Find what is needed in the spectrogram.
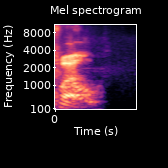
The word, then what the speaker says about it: pho: Vietnamese is a soup called pho, P-H-O. Vietnamese soup. – Oh, yes, I have pho. You said pho. – Yeah, well, it's pho. It's pronounced pho, even though it's spelled P-H-O.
